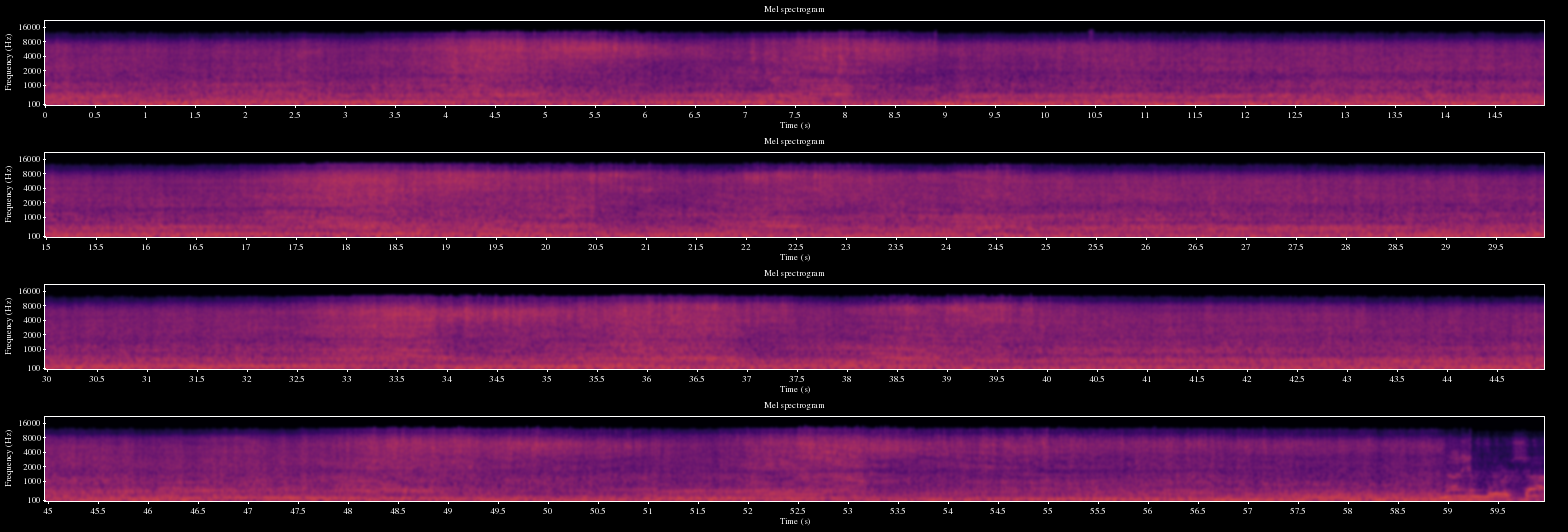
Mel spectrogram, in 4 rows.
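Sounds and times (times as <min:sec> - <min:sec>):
race car engines passing: 0:00.0 - 0:59.9.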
